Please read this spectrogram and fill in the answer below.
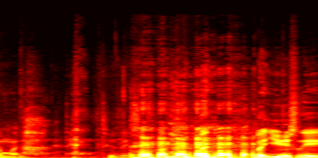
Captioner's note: laughter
